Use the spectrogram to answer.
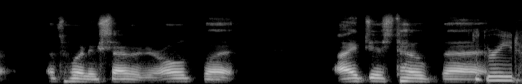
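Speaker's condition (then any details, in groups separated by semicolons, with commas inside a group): Traumatic brain injury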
